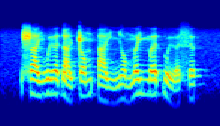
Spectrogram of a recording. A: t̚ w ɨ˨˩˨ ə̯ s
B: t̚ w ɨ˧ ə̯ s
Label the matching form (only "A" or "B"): A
